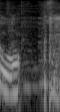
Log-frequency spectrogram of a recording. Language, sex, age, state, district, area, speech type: Bengali, female, 30-45, West Bengal, Darjeeling, urban, spontaneous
